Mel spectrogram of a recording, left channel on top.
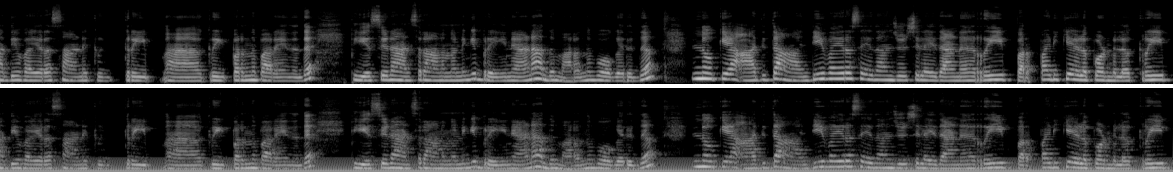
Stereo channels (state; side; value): noise; right; hum, 3 dB below the sound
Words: വൈറസ് ആണ് ക്രീപ്പർ എന്ന് പറയുന്നത്. PSCയുടെ ആൻസർ ആണെന്നുണ്ടെങ്കിൽ ബ്രെയിനാണ്, അത് മറന്നു പോകരുത്. നോക്കിയാൽ ആദ്യത്തെ ആൻറ്റിവൈറസ് ഏതാണെന്ന് ചോദിച്ചാൽ ഏതാണ്, റീപ്പർ. പഠിക്കാൻ എളുപ്പമുണ്ടല്ലോ,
